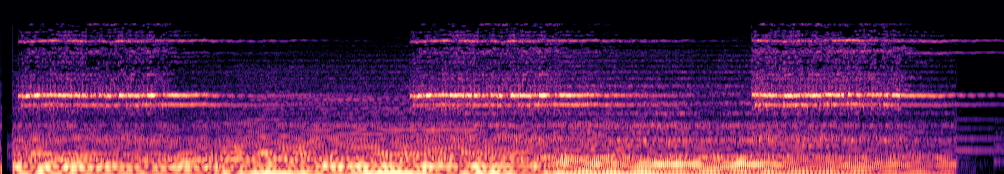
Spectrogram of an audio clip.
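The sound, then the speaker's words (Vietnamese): A telephone rings three times in long, steady bursts over a continuous low hum, each ring separated by a short pause, loud, with no talking, as a call is placed to the telephone operator. “Ba hồi chuông dài reo liên tục.”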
